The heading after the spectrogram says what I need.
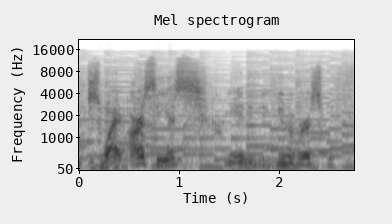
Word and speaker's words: Arceus: Pokemon Legends Arceus was probably a top 3 Pokemon game I've ever played for me, at least top 5.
